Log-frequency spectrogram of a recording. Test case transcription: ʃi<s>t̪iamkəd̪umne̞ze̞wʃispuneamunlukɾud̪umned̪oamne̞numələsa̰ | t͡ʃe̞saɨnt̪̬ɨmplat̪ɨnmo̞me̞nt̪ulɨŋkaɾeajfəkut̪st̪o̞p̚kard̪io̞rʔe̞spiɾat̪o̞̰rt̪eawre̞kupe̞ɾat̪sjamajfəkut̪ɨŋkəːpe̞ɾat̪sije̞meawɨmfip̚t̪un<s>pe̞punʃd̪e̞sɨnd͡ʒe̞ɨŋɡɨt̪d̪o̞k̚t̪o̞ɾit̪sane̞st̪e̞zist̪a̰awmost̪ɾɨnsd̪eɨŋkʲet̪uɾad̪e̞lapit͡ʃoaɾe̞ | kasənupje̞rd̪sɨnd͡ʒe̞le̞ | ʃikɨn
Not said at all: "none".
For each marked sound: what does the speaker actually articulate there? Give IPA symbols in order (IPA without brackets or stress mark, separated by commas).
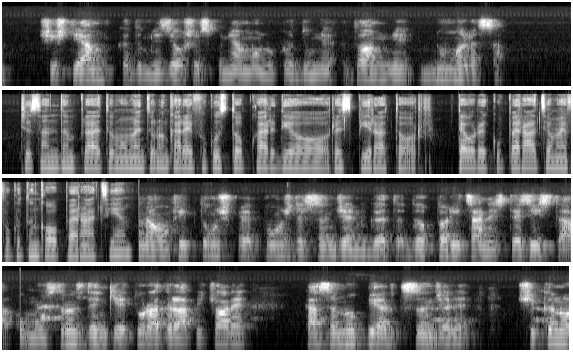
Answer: ʃ, ʃ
